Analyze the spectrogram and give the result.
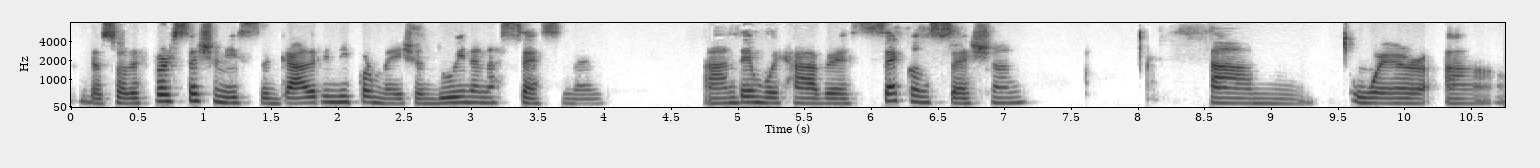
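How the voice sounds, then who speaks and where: Middle-aged counselor from Argentina, woman, low-pitched and unhurried, close dry recording. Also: dry recording. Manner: slow, hesitant, many fillers. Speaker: holistic counselor. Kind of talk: interview answers.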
